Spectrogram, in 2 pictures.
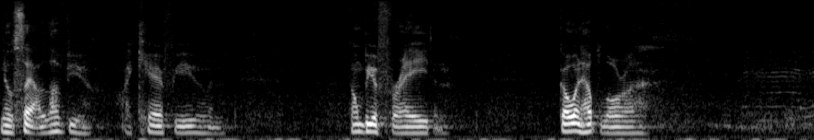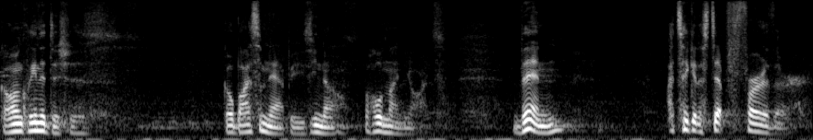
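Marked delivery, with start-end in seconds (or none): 0.3-11.3 gentle voice of God. Retold or imitated. Voicing God's gentle answer.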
